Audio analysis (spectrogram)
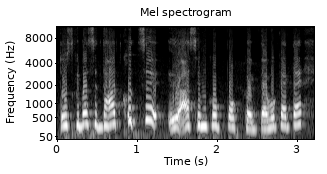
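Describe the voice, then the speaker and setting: A woman's voice: high voice, lively intonation, a little fast, a little mellow, low-quality recording. A woman giving casual, sarcastic gossip commentary on reality show clips, taunting the people she talks about.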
